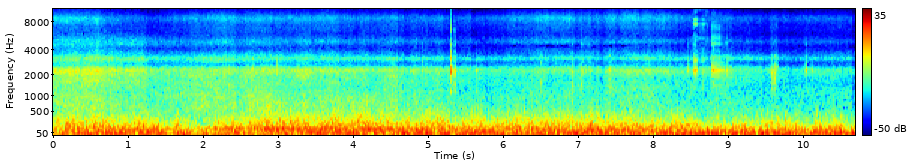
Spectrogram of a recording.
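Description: Wind buffeting the microphone as a steady low rumble, with a couple of brief clicks about five and eight and a half seconds in.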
